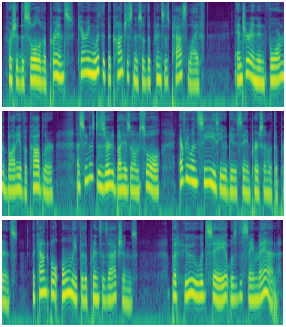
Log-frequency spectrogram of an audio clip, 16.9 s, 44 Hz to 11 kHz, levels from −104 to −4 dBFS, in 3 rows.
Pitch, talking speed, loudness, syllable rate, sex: 195 Hz, 215 wpm, -16 LUFS, 5.7 syllables/s, female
